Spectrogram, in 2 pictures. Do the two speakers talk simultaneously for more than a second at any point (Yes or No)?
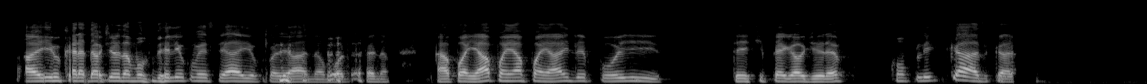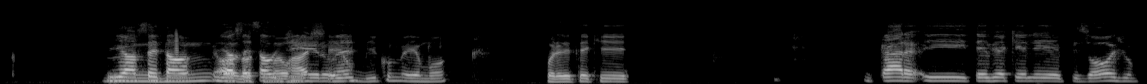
Yes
